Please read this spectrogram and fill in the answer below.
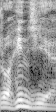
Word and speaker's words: Rohingya: in burma then so the proper pronunciation is rohingya not rohingya not rohingya rohingya rohingya or india what does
